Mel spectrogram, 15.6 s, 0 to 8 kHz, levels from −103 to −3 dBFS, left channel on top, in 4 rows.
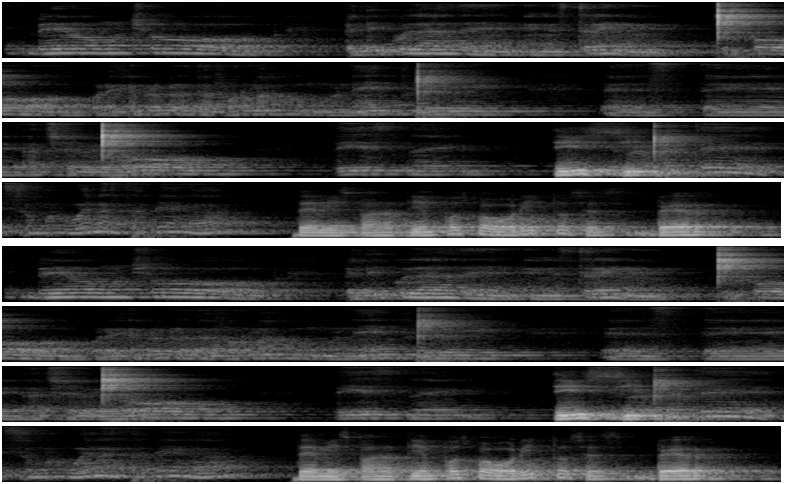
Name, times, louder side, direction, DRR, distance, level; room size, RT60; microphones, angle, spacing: voice 1, 0.1-8.9 9.5-10.2 10.6-12.8, right 1 dB, 30° left, -2 dB, 2.9 m, -55 dB
sound 1, 3.4-12.3, left 4 dB, 90° left, 1.4 m, -48 dB
voice 2, 10.6-11.0 13.2-15.3, right 2 dB, 15° right, 4 dB, 0.4 m, -38 dB
11.0 x 4.3 x 7.4 m, 1.0 s
head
